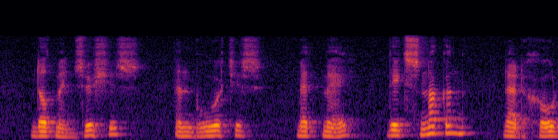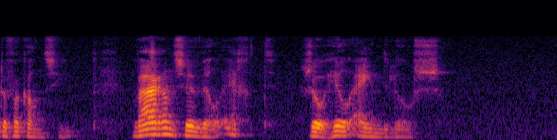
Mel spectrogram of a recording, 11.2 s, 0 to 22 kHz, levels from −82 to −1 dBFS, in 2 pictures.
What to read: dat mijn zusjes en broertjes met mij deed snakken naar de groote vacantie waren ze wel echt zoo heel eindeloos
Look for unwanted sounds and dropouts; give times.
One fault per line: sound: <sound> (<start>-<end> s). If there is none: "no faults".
no faults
